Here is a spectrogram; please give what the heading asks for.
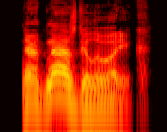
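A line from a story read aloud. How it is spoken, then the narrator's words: Growled. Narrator (Russian): прорычал Геборик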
